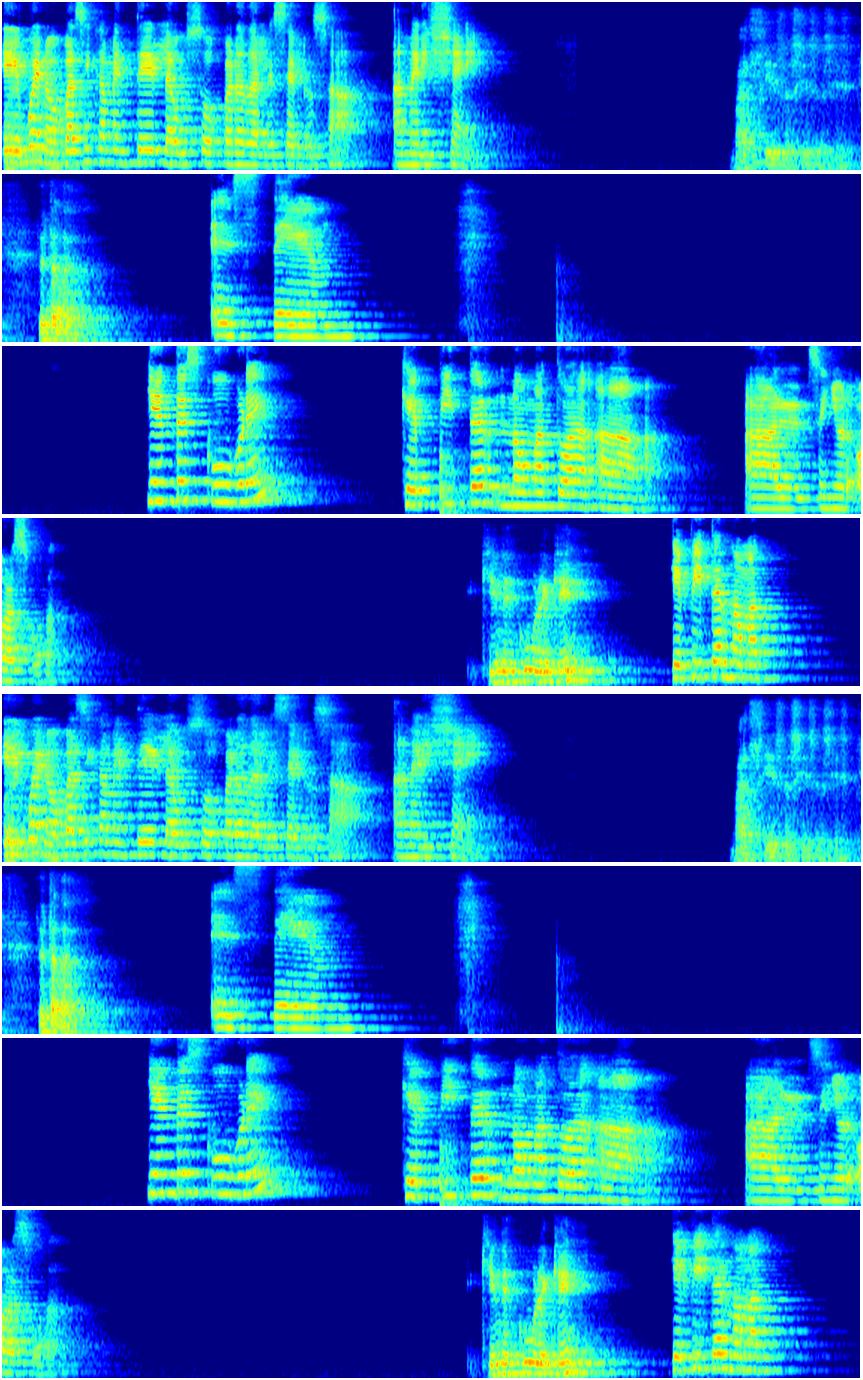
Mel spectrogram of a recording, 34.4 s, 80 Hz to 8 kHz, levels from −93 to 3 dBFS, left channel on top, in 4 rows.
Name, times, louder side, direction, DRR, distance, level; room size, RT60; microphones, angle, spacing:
voice 1, 0.0-3.5 3.9-4.8 10.7-12.1 18.6-19.8 21.2-23.7 24.6-26.3 32.5-33.4, left 4 dB, 45° left, 5 dB, 0.7 m, -30 dB
voice 2, 7.3-9.3 13.2-13.3 30.6-31.5, right 1 dB, 70° right, 0 dB, 1.2 m, -32 dB
6.7 x 3.8 x 4.6 m, 1.0 s
head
